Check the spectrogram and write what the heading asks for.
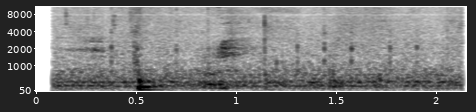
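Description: A knock about half a second in, then a brief high call from a pet around a second in.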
